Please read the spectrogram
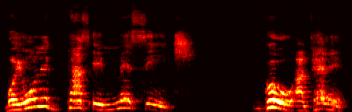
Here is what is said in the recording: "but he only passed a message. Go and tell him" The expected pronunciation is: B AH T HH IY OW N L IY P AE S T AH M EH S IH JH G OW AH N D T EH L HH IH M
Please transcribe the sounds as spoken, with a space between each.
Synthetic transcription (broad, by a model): B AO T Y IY OW N L IY P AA S AH M EH S IH JH G OW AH N T EH L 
